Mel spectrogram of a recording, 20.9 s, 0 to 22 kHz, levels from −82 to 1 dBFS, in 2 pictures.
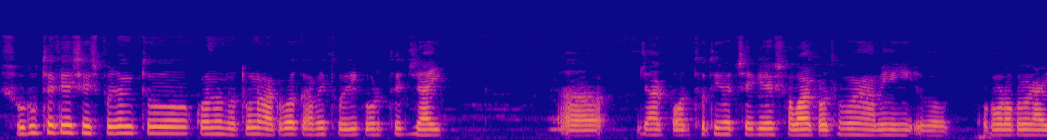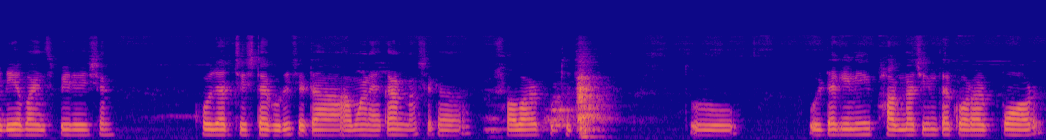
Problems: constant background noise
